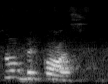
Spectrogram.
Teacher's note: So stress on the second syllable, which is in this word because. So I'm not giving more stress to be. I'm giving the stress on the second syllable, which is cause.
